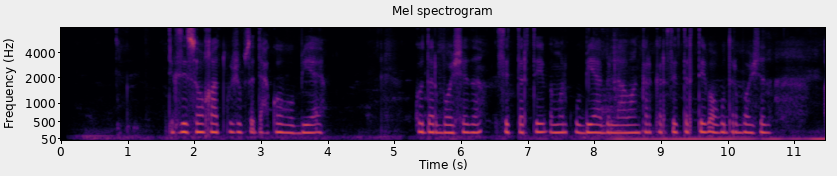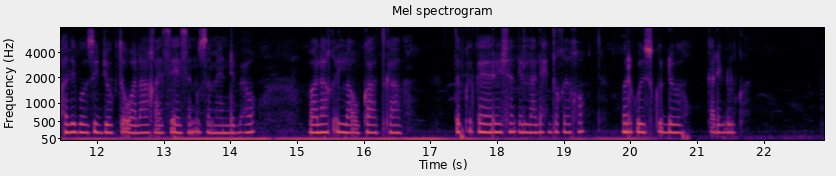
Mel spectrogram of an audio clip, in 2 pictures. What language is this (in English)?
Somali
